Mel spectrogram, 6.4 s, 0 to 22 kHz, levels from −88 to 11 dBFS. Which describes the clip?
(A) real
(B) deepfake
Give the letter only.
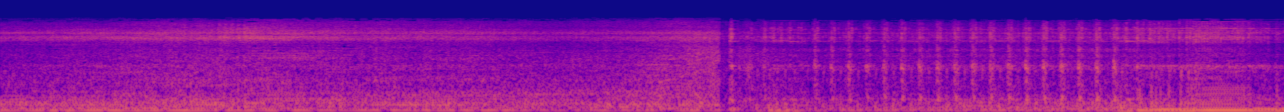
A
